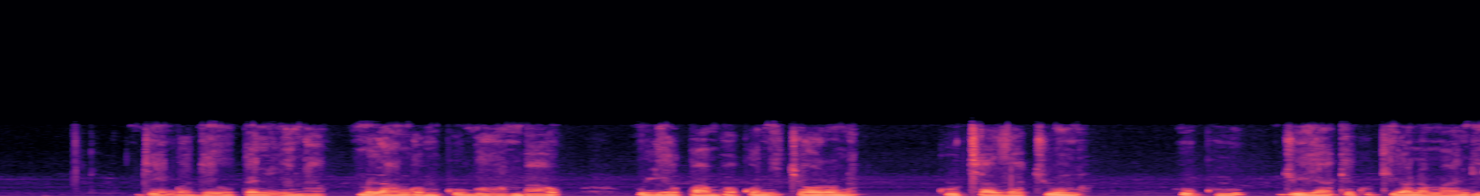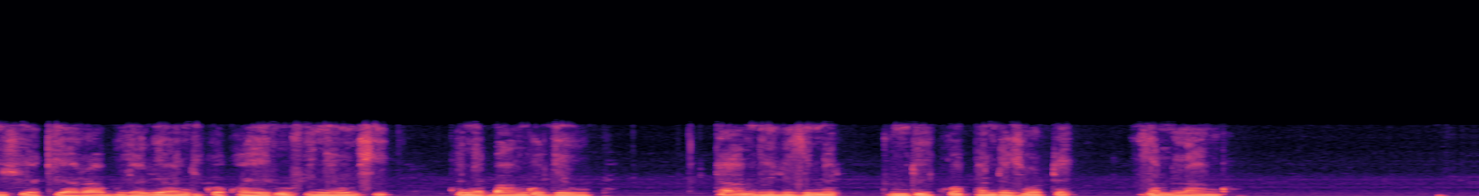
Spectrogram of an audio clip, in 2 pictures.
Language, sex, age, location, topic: Swahili, male, 36-49, Mombasa, government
